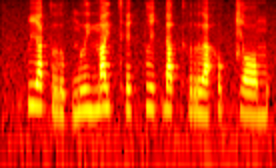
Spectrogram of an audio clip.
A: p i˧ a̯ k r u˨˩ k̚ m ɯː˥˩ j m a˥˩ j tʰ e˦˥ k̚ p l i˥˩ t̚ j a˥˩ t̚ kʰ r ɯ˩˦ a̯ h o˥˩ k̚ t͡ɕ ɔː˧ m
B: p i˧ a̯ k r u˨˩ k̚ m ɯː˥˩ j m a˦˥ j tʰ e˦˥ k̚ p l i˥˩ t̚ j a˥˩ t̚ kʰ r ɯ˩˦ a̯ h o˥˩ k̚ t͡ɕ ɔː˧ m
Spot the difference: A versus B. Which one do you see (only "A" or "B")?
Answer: A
